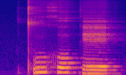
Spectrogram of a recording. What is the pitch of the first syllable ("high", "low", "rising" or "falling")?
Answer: high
